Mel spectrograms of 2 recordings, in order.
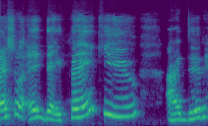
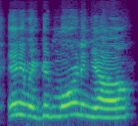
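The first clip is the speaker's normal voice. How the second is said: high, loud, cheery hello; belted morning greeting; 5 semitones higher, 10 dB louder than usual. Real, not acted. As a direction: call out good morning to the whole crowd. Opening greeting called to viewers.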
